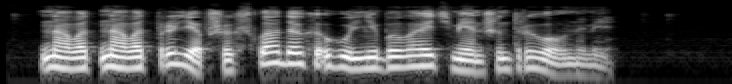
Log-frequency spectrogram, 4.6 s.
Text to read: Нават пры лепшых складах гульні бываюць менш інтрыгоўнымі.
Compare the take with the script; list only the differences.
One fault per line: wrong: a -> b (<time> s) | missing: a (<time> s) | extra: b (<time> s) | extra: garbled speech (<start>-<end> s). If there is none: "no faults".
extra: нават (0.7 s)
